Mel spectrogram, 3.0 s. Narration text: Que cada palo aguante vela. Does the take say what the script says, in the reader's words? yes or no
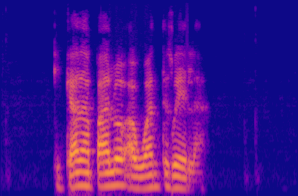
yes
